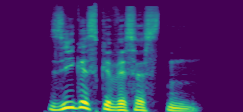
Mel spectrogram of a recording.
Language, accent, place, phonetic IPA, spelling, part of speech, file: German, Germany, Berlin, [ˈziːɡəsɡəˌvɪsəstn̩], siegesgewissesten, adjective, De-siegesgewissesten.ogg
- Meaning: 1. superlative degree of siegesgewiss 2. inflection of siegesgewiss: strong genitive masculine/neuter singular superlative degree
